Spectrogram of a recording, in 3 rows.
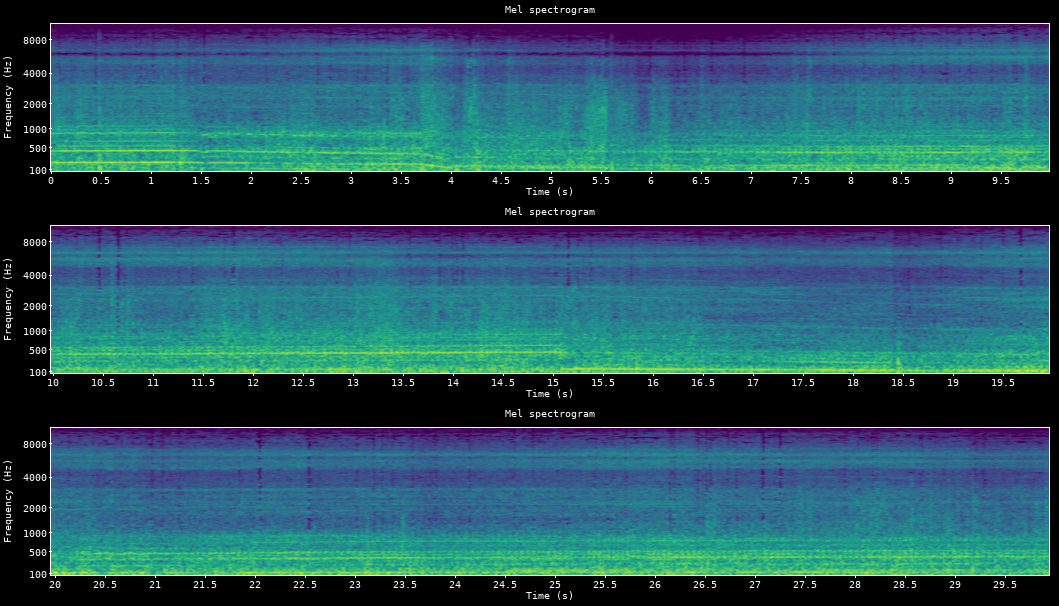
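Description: Yamaha R6 inline-four engine running at road speed, heard from the rider's seat. Its note drops a few seconds in, settles into a lower, deeper note around halfway, then steadies.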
